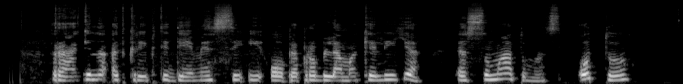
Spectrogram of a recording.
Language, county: Lithuanian, Vilnius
